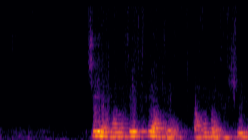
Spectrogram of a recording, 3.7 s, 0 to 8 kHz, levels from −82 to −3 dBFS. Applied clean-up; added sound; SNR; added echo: neural separator model SepFormer DNS4.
